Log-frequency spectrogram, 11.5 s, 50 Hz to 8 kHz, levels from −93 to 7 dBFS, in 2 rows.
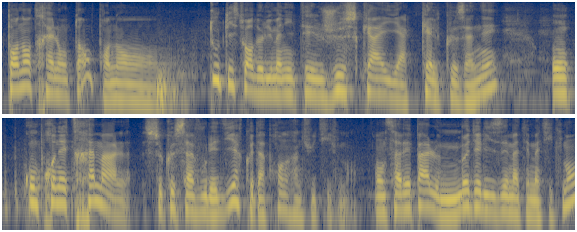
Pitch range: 100-140 Hz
